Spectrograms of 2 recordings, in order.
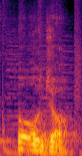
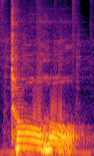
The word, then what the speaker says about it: Toho: Uh the name is really toho. I am going to spell it out for you. T O H O like you know ho ho ho ho and toe to toe to toe.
